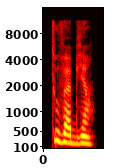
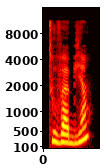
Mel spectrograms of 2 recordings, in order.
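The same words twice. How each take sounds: First: Bien dropping at the end; falling statement. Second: Bien swooping up at the end; rising question. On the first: Teacher demonstrating intonation descendante, falling statement on bien. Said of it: "ou descendante". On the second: Teacher demonstrating intonation montante, rising question on bien. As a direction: ask Tout va bien, climbing on bien. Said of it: "Faites attention à l'intonation montante". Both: Shown as a demonstration.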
